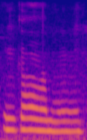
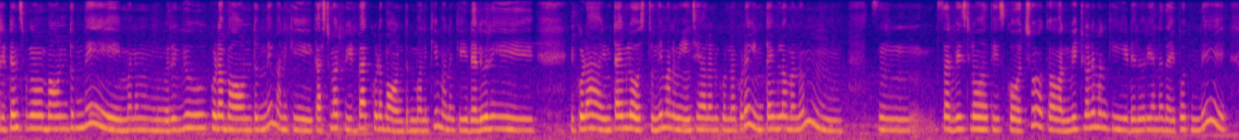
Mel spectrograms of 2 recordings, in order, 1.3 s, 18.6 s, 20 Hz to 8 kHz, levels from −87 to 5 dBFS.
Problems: none marked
